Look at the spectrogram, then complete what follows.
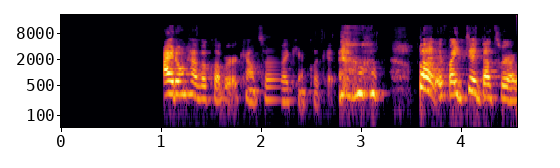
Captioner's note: laughs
